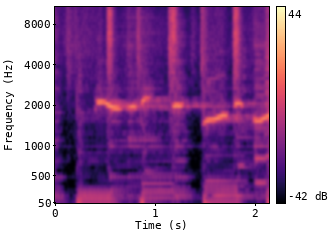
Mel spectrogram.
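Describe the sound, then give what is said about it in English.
A whistled tune carries a bright, steady melody over upbeat instrumental backing, the whistle holding sustained notes above a rhythmic pulse of chords for the short stretch. “I'm in the mood for whistling, whistling along with you.”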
